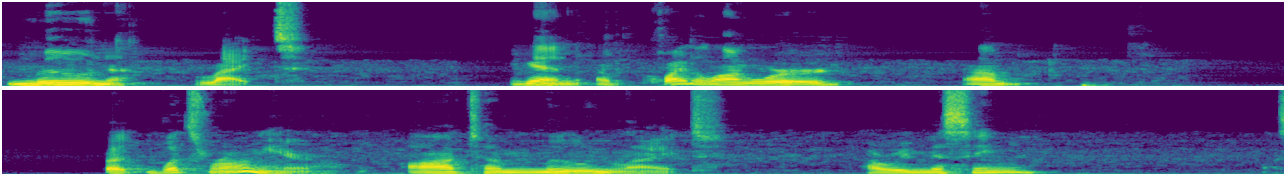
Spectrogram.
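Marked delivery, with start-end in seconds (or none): 0.0-1.5 MOONLIGHT split as moon... light; syllable by syllable. Shown as a demonstration. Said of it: "break up words by syllable". 8.4-10.0 slow, measured word parts; drawn-out counting read; syllable by syllable. Shown as a demonstration. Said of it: "break up words by syllable".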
